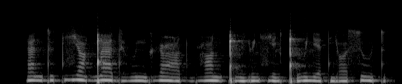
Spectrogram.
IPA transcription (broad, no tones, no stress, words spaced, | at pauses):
antutzʲɑ ŋ͡ǃadʱun ɡʱʏʕɑt bʱɑnǃujɯlʲ sʲalʲǃʼulʲa tjɔsut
